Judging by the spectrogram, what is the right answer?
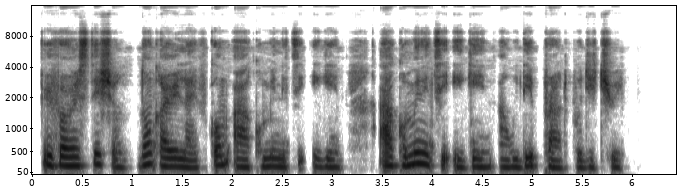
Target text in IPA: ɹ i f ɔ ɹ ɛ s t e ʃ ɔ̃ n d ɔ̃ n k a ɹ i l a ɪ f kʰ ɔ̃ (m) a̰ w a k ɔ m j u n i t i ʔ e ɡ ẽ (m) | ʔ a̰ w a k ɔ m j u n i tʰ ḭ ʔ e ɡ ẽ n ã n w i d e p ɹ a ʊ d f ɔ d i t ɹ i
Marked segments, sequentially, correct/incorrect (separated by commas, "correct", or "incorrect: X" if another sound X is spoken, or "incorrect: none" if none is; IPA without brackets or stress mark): correct, incorrect: n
